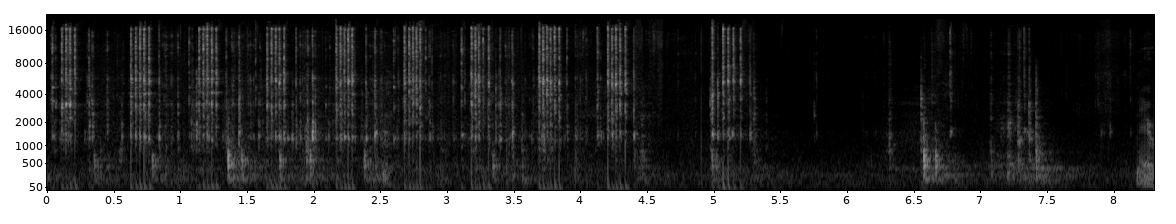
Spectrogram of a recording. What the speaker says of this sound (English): Now we can continue on by pressing this in, and that'll press in both of those pistons. Let's use a caliper compression tool here.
